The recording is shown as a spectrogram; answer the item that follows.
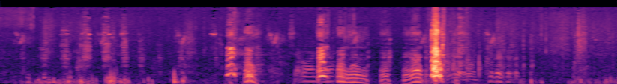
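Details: Male border collie getting wound up and angry with his ball at home; a string of short grumbling, whining vocal bursts, the loudest near the end, with a person's voice nearby.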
